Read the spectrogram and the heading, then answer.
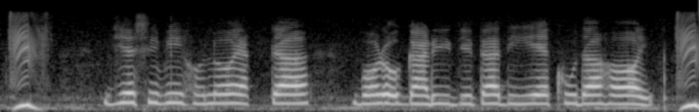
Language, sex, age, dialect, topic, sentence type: Bengali, female, 18-24, Northern/Varendri, agriculture, statement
